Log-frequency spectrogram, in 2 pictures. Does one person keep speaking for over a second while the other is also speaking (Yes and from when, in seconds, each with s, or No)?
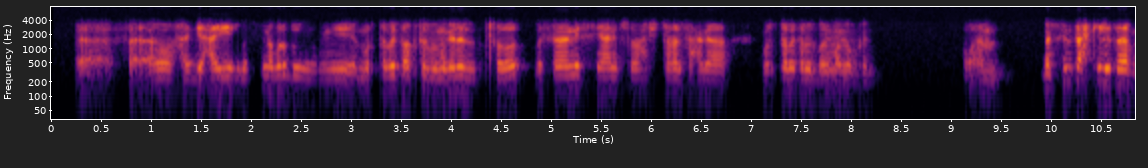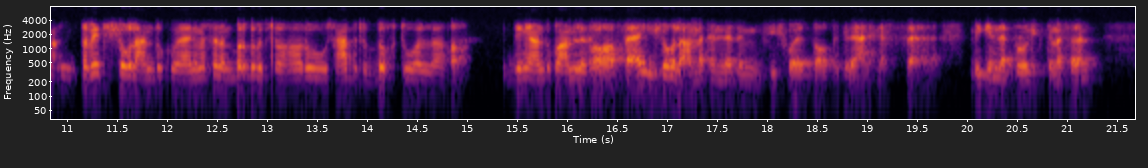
No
